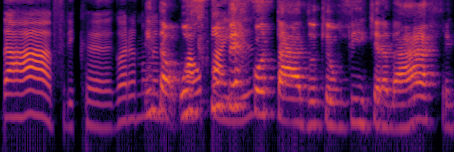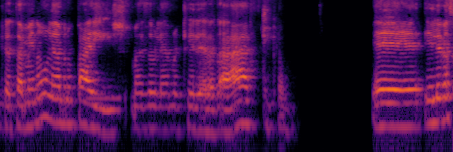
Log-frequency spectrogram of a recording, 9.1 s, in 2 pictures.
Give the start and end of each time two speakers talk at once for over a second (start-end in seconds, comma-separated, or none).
1.4-2.7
